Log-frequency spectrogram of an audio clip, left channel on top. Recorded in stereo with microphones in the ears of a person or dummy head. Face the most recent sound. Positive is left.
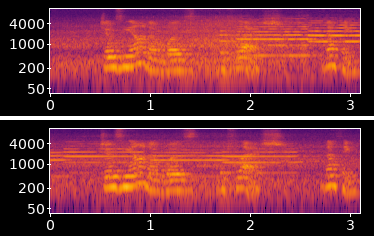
turn(degrees=-55)  # may be behind; listen again after turning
